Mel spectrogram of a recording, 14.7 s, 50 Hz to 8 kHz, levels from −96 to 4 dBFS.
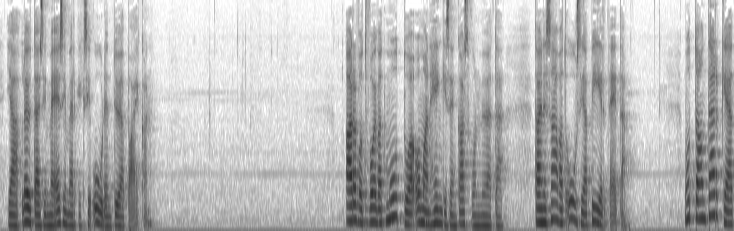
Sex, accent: female, native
